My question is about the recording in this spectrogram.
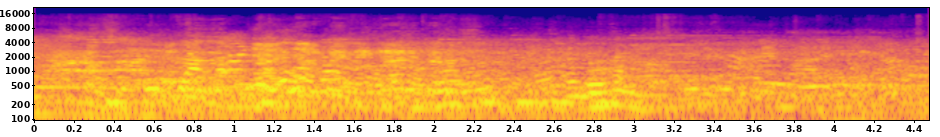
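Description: Several people talking at once: overlapping conversational chatter, with no single voice standing out.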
